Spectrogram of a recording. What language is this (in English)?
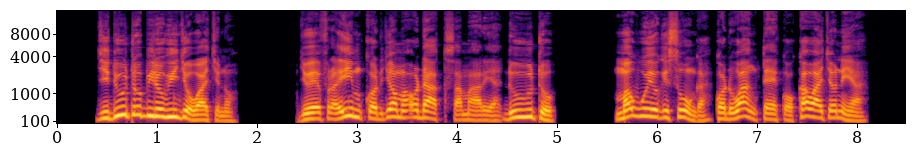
Luo (Kenya and Tanzania)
